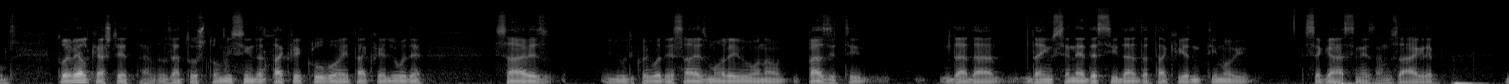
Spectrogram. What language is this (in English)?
Croatian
